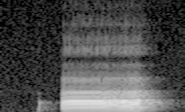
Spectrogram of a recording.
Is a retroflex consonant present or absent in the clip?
absent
